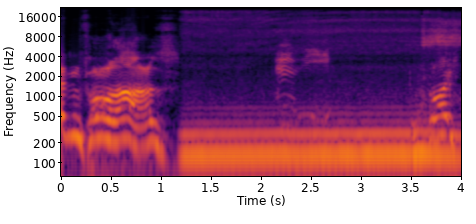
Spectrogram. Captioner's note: fly buzzing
